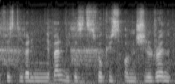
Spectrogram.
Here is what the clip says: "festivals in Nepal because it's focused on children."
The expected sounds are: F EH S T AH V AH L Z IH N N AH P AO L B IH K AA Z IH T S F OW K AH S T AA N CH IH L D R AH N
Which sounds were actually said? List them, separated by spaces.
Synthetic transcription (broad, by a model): F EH S T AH V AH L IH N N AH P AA L B IH K AA Z IH T S F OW K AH S AA N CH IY L D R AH N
